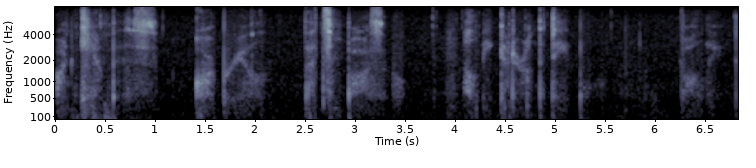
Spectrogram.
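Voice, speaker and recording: Whispering at a fairly slow pace, the speaker leaves long, frequent pauses over noticeable background noise. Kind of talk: audiobook reading of a novel, whispered ASMR. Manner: whispered.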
